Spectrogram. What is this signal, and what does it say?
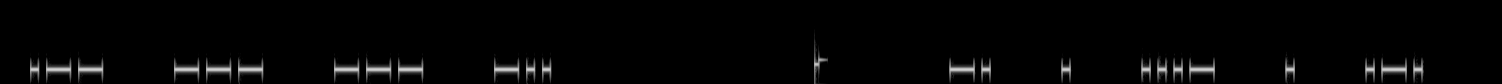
Morse code, heard as a keyed tone, about 15 wpm, spaced as for 9 wpm, 700 Hz. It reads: WOOD NEVER
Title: 3x Character Spacing - Top 500 Words - 15wpm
